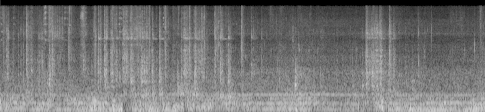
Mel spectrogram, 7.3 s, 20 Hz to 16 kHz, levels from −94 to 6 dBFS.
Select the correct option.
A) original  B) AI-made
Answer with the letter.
B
